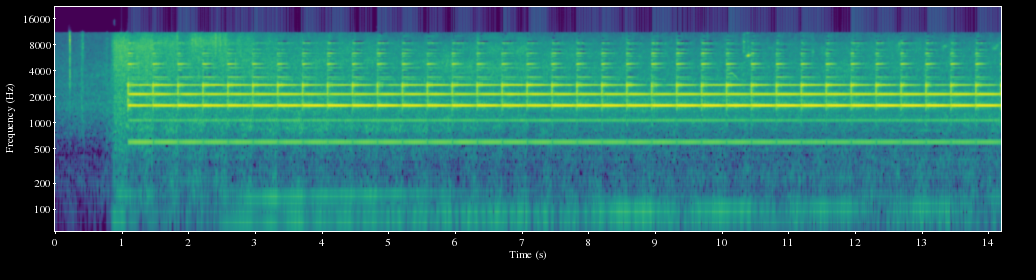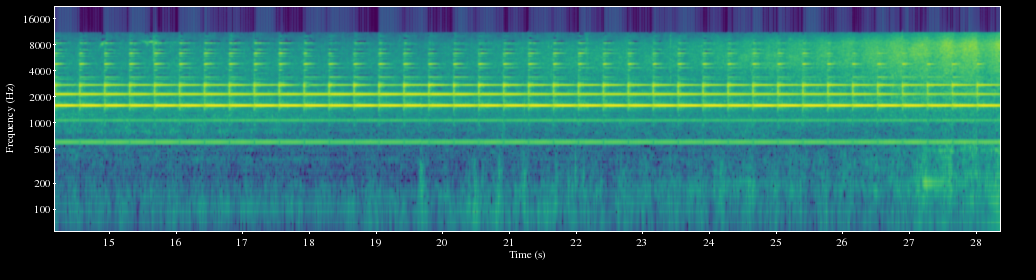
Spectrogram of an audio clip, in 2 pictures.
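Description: Safetran Type 3 electronic level-crossing bells start about a second in and then ring continuously, a bright ringing tone struck over and over at a rapid, even beat. They are the crossing's warning that a train is approaching.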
